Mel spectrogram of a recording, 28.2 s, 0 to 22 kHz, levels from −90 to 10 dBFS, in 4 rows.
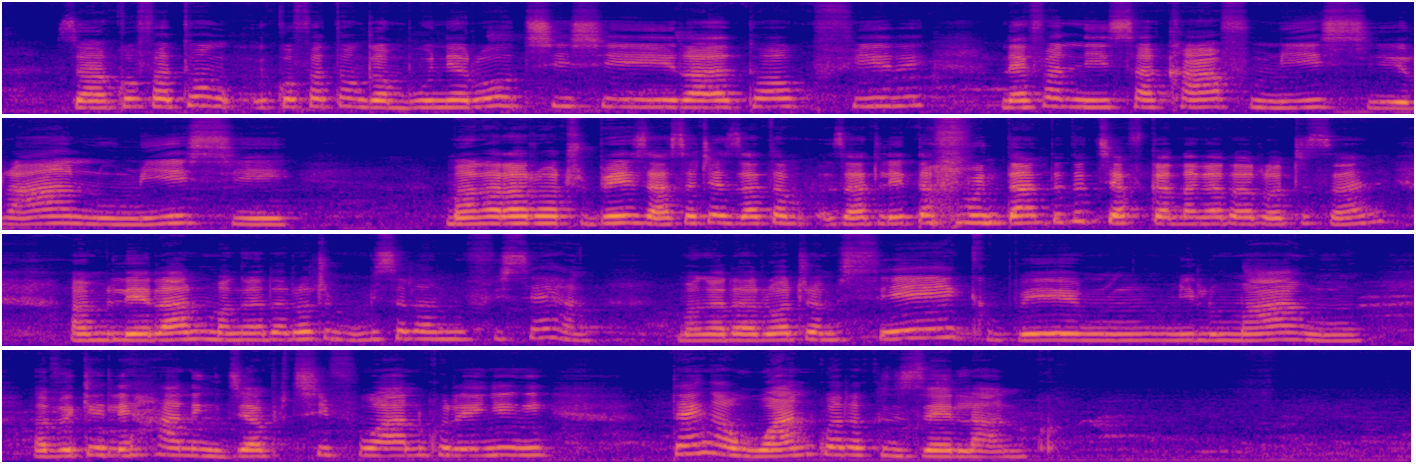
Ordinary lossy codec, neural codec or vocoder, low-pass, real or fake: none; vocoder, 48 kHz, 128 mel bands, Vocos; none; fake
